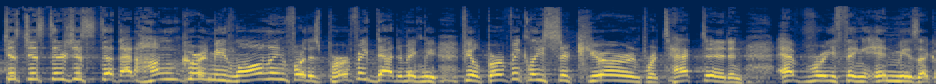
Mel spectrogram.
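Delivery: ordinary delivery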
